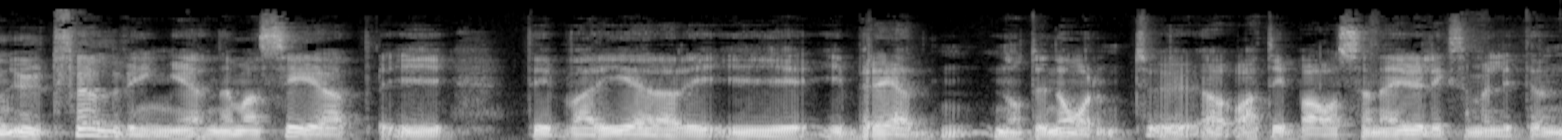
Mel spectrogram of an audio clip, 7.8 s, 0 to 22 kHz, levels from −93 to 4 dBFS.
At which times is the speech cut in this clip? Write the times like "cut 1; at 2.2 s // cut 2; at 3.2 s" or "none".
cut 1; at 1.9 s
